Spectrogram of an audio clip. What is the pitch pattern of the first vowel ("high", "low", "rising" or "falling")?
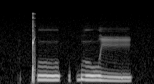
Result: high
